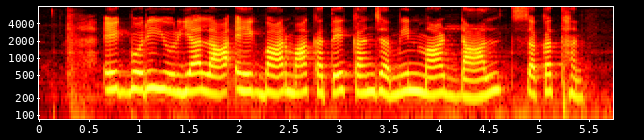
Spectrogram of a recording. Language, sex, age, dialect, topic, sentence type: Chhattisgarhi, female, 18-24, Western/Budati/Khatahi, agriculture, question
